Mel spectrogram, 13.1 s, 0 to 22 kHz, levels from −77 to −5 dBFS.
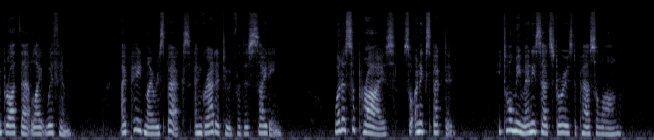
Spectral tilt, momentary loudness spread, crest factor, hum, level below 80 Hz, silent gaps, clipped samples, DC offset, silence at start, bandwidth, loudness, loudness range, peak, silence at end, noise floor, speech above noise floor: -4.5 dB/octave; 12 LU; 18 dB; none; -58 dBFS; none; under 0.1%; under 0.1%; 0 s; 15.5 kHz; -32 LUFS; 4 LU; -16 dBFS; 0.25 s; -58 dBFS; 26 dB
